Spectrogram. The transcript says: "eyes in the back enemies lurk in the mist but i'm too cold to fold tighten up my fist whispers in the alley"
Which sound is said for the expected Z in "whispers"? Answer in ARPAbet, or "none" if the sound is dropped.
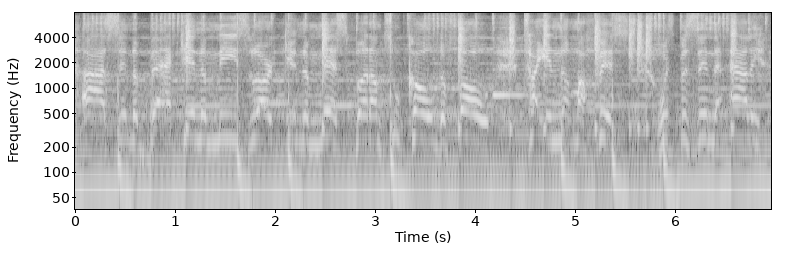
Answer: Z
